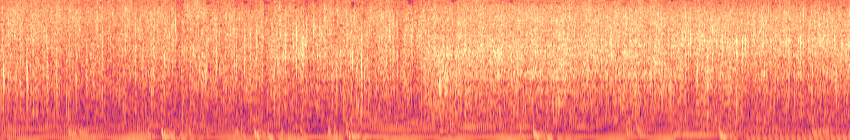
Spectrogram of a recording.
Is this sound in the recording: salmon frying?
yes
